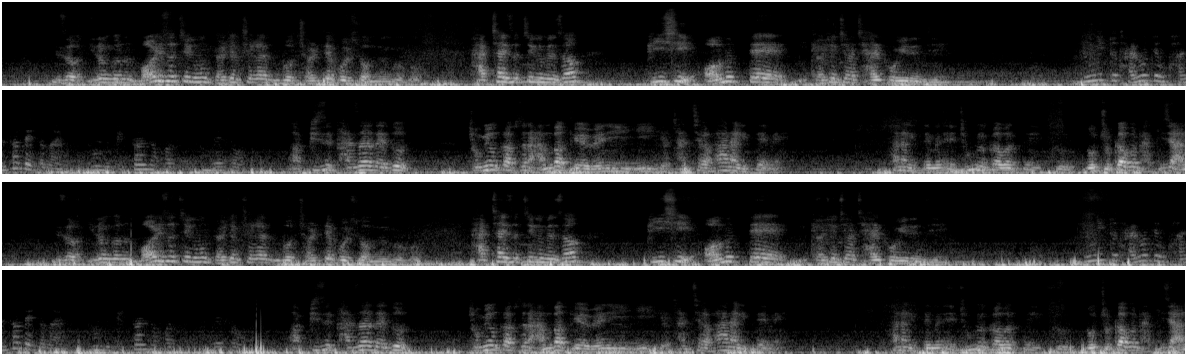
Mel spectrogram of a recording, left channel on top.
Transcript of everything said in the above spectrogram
그래서 이런 거는 멀리서 찍으면 결정체가 뭐 절대 볼 수 없는 거고 가차에서 찍으면서 빛이 어느 때 이 결정체가 잘 보이는지. 눈이 또 잘못 찍으면 반사되잖아요. 빛 반사가 돼서. 빛을 반사돼도 조명값은 안 바뀌어요. 왜냐 이 자체가 환하기 때문에 조명값은 그 노출값은 바뀌지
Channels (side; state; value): both; normal; correlation 0.34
